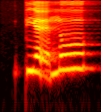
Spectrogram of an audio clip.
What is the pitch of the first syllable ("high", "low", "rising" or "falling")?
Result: low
